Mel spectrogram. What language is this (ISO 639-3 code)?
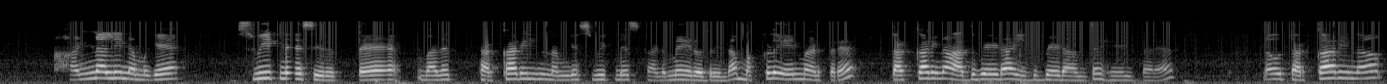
kan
